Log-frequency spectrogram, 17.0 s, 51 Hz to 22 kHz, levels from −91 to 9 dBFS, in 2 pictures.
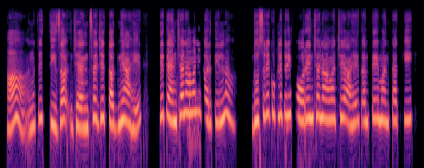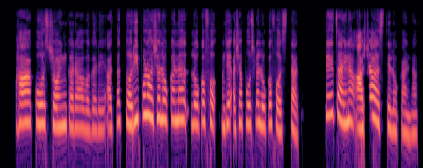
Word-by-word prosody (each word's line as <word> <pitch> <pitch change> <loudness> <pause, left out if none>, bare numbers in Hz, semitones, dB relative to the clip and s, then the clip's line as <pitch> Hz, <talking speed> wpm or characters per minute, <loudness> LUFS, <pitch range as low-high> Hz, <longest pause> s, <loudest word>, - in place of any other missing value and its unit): हां. 220 -3 +1
मग 235 - 0
ते 315 - +2 0.2
तिचं 265 +4 +2 0.2
ज्यांचं 225 +6 +2
जे 320 - +3
तज्ञ 255 +2 +4
आहेत 240 -2 0 0.4
ते 340 - +1
त्यांच्या 315 +1 +4
नावाने 385 +1 +3
करतील 275 -1 0
ना, 370 - +1 0.5
दुसरे 290 +6 +3
कुठलेतरी 350 0 0
फॉरेनच्या 315 +2 +3
नावाचे 305 0 +1
आहेत 270 0 -2
आणि 275 0 -1
ते 310 0 -1
म्हणतात, 290 -1 0
की 295 0 -1 0.6
हा, 265 +1 +6
कोर्स 260 -1 0
जॉइन 235 0 +1
करा 225 -1 -4
वगैरे. 205 0 -8
आता 225 +5 -6
तरी 260 +3 +3
पण 360 0 +5
अशा 320 -1 +3
लोकांना, 295 0 +1
लोकं 255 +2 -2
फ - - -5
म्हणजे 235 0 -4
अशा 225 +4 -3
पोस्टला 260 +1 -3
लोकं 240 +1 -2
फसतात. 205 -1 -4 0.6
तेच 355 0 -1
आहे 280 -5 +3
ना, 285 +1 +2 0.2
आशा 325 +10 +2
असते 235 -3 -4
लोकांना, 185 -2 -8
275 Hz, 160 wpm, -19 LUFS, 235-310 Hz, 0.6 s, हा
